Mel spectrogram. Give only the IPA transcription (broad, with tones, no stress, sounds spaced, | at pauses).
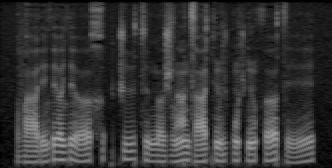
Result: v aː˨ ɾʲ a˦˥ lʲ ɾ œː˦˥ lʲ ɾ œː˨˥ x | t͡ʃ yː˦˥ t͡s y˨ ŋ œː˨ ʒ l ã˧˥˧ d͡z aː˨˥ kʲ õ˨˥ ʒ p õ˧˥˧ ʃ ɾʲ õ˦˥ θ œː˧˥˧ t͡s eː˨˥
